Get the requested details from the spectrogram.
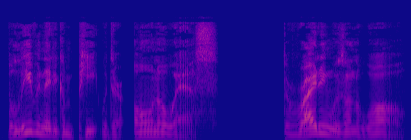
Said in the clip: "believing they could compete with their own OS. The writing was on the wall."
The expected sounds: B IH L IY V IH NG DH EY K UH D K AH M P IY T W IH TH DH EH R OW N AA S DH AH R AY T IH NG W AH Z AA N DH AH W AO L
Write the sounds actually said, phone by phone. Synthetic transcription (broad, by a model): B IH L IY V IH NG DH EY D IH K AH M P IY T W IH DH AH R OW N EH S DH AH R AY T IH NG W AH Z N DH AH W AO L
